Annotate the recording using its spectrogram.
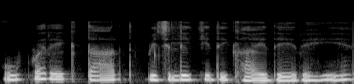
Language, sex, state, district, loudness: Hindi, female, Bihar, Patna, -14 LUFS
